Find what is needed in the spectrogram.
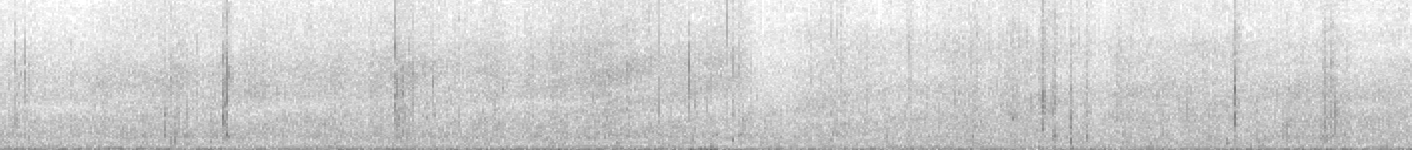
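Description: Wind buffeting the microphone over water lapping against a moving kayak's hull, a steady rumble with a few sharp light clicks scattered through it. A faint hum sits under it in the first half.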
